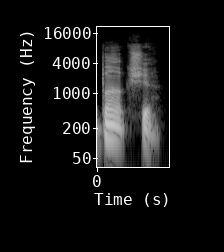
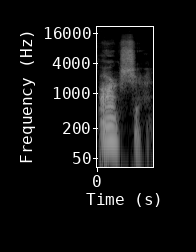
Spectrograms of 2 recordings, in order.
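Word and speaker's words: Berkshire: and not leester Square okay yes that's the pronunciation thing like it's in it's in barkshire oh barkshire yes barkshire okay hurricans hardly happen never mind um no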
